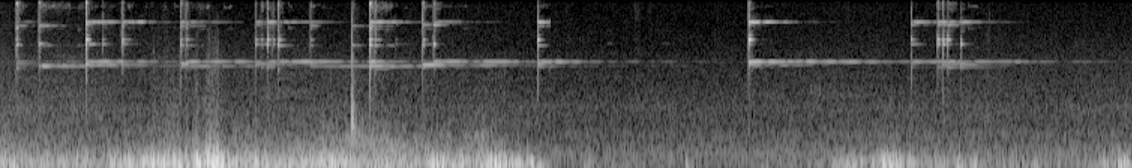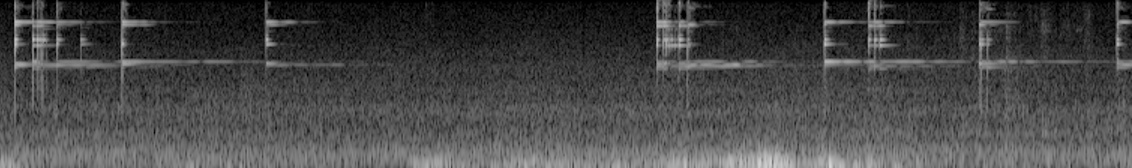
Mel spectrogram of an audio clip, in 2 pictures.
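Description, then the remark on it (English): A metallic wind chime on the porch of a blue house with white trim tinkles in irregular clusters of bright, ringing notes that linger and fade, with a soft low rumble of wind or background noise beneath and no voices. “And on the porch, there was a wind chime.”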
